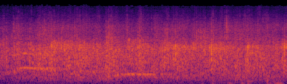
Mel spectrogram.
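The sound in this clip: An audience claps to welcome a speaker at an Edmonton CSL gathering. The applause is dense and sustained, an even wash of many hands with no voices above it.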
